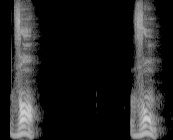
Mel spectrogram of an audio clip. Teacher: You are letting air go through your nose and your mouth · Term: nasal vowels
